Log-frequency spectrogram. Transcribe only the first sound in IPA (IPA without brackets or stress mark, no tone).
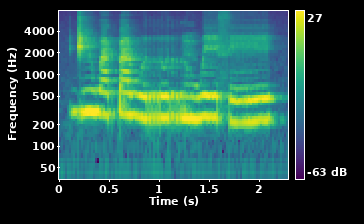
d͡ʒ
